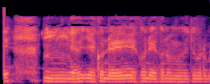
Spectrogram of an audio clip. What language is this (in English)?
Bangla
